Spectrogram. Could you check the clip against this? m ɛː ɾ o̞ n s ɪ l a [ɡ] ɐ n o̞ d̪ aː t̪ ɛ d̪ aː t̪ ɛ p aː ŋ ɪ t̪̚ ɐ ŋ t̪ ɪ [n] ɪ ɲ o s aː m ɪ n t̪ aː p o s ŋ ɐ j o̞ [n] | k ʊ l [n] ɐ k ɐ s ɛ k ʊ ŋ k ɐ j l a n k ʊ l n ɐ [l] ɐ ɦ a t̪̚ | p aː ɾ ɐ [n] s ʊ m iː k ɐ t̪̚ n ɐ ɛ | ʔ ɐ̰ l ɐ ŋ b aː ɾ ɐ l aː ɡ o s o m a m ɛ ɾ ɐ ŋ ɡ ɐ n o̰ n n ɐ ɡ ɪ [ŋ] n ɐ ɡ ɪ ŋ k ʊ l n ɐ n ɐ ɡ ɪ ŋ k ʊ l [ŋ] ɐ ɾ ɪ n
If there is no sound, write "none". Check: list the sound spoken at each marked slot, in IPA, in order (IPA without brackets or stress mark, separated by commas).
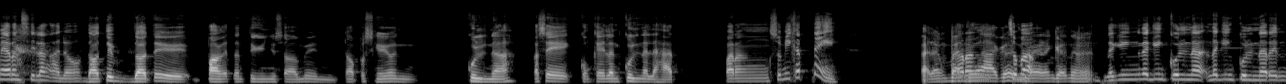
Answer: ŋ, ŋ, n, n, l, ŋ, ŋ, n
